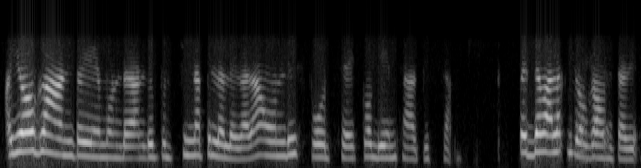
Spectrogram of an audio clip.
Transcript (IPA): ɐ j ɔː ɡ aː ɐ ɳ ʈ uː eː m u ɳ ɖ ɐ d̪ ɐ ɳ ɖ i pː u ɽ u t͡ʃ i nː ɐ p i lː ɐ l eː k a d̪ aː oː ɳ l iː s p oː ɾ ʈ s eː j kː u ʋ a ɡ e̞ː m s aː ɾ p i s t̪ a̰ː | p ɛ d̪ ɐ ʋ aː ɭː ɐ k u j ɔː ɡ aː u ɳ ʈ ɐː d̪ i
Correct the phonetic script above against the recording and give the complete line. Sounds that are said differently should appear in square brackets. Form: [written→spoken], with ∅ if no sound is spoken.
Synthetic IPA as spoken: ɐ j ɔː ɡ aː ɐ ɳ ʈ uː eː m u ɳ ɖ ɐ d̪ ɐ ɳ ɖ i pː u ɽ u t͡ʃ i nː ɐ p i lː ɐ l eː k [a→ɐ] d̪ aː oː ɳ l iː s p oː ɾ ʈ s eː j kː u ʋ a ɡ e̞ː m s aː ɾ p i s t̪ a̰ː | p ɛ [d̪→d̪ː] ɐ ʋ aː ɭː ɐ k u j ɔː ɡ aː u ɳ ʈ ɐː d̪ i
